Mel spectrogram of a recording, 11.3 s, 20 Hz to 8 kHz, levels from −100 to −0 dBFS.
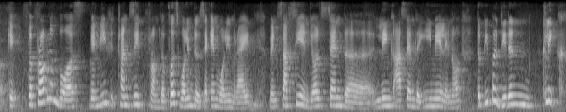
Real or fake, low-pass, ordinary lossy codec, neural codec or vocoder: real; 7.2 kHz; none; none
